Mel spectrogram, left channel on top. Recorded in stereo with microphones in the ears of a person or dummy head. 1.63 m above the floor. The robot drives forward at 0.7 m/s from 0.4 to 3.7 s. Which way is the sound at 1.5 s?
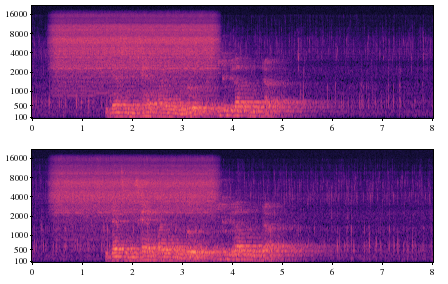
50° right (ahead or behind).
